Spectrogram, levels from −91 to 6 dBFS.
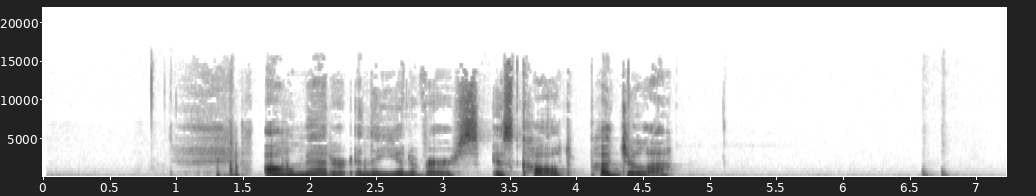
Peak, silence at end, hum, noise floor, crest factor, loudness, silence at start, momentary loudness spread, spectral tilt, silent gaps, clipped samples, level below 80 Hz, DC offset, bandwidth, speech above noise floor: -2 dBFS; 0.45 s; none; -67 dBFS; 22 dB; -21 LUFS; 1.15 s; 14 LU; -5 dB/octave; none; under 0.1%; -48 dBFS; under 0.1%; 16 kHz; 47 dB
